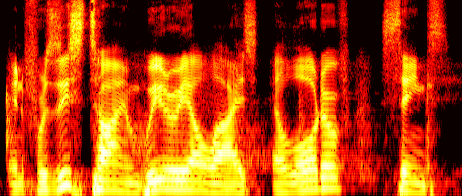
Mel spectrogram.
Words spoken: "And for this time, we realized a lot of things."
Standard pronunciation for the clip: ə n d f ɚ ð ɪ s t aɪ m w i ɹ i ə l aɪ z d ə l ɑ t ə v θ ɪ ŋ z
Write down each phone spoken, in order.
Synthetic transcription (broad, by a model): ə n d f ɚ ð ɪ s t aɪ m w i ɹ i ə l aɪ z ə l ɑ t ə v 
